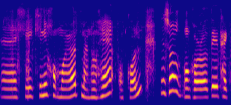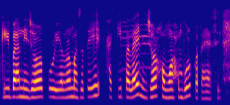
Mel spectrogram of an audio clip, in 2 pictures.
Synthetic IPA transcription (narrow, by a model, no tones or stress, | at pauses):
xejkʰinixɔmɔjɔtmanuɦɛɔkɔlnizɔɹɡʱɔɹɔtɛtʰakibanizɔɹpoɹialɔɹmazɔtejtʰakipalajnizɔɹxɔmɔjxɔbʊɹkɔtʰajasil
